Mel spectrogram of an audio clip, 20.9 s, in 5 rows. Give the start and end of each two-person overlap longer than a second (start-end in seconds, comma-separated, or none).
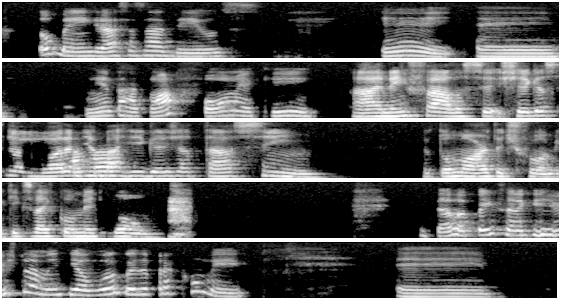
none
